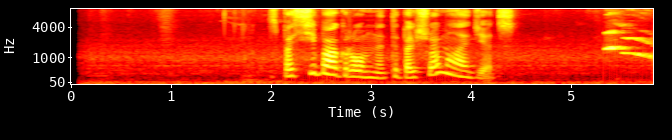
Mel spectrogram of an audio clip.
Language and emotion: Russian, positive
